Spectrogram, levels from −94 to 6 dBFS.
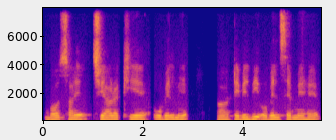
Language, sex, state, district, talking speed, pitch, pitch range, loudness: Hindi, male, Uttar Pradesh, Lalitpur, 140 wpm, 140 Hz, 140-150 Hz, -16 LUFS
